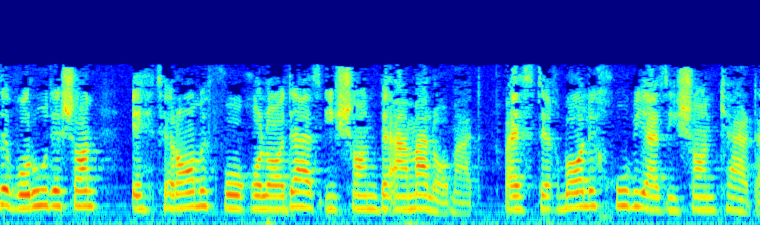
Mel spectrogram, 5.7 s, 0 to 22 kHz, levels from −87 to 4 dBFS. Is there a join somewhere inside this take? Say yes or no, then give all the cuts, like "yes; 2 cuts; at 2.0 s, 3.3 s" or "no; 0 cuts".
yes; 1 cut; at 3.7 s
